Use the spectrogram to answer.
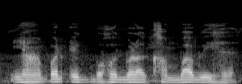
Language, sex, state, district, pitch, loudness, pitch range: Hindi, male, Jharkhand, Palamu, 110 Hz, -17 LUFS, 110-115 Hz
